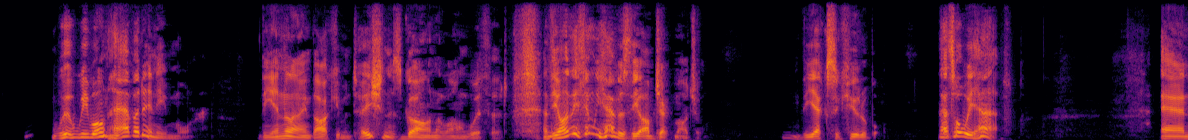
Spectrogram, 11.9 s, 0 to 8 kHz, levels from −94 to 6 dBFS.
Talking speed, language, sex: 150 wpm, English, male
